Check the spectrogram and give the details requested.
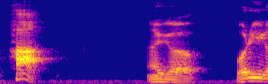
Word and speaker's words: Ha: It's spelled H-A, and she says, Ha.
